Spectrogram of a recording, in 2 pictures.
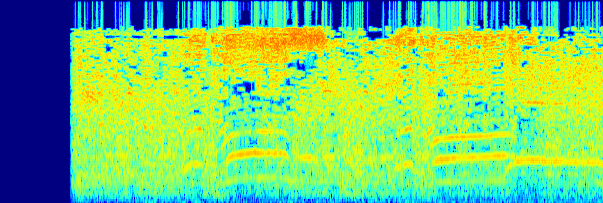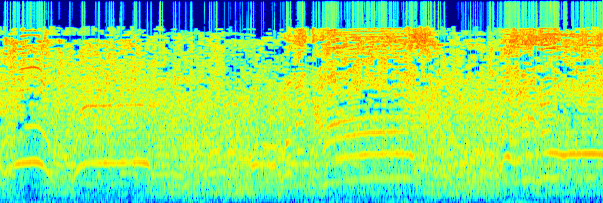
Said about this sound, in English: These sets of rockets being fired off and people celebrating and cheering.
